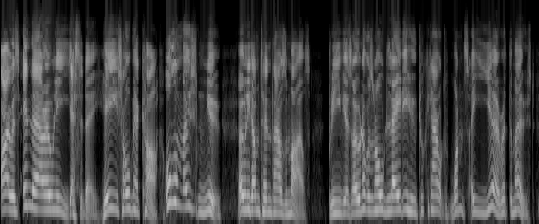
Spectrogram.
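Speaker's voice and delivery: loud, high, boastful barking about a bargain; Trunchbull barking. A narrator's reading. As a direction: headmistress bragging to Miss Honey, barking. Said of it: "She either barked or shouted".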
